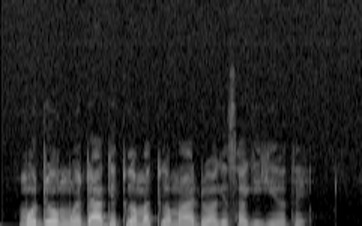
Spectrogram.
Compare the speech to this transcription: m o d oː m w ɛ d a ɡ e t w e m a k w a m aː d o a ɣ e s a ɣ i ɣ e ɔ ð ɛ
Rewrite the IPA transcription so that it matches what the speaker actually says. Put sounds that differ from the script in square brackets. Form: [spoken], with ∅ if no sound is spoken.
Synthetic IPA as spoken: m o d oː m w ɛ d a ɡ e t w [a] m a [t] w a m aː d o a ɣ e s a ɣ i ɣ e ɔ ð ɛ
